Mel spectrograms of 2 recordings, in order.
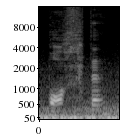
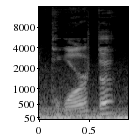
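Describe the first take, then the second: First: It is said in a Rio de Janeiro accent. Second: It is said in a Brazilian countryside accent. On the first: "the different accents in Rio de Janeiro that they say porta" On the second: "And in the countryside, uh, they say porta"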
